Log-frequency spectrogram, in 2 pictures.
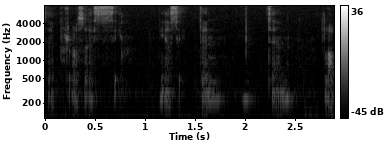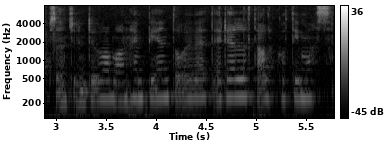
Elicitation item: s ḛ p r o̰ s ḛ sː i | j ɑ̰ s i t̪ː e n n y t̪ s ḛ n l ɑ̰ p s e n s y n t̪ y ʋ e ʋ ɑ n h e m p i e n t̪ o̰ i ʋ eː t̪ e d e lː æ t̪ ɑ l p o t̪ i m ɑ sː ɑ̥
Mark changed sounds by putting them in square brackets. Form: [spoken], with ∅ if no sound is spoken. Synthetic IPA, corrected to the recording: s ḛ p r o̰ s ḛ sː i | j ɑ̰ s i t̪ː e n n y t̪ s ḛ n l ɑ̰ p s e n s y n t̪ y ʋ [æ] ʋ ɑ n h e m p i e n t̪ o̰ i ʋ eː t̪ e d e lː æ t̪ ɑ l [k] o t̪ i m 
